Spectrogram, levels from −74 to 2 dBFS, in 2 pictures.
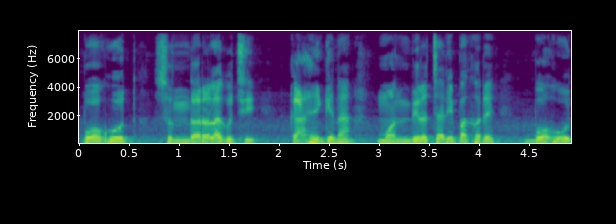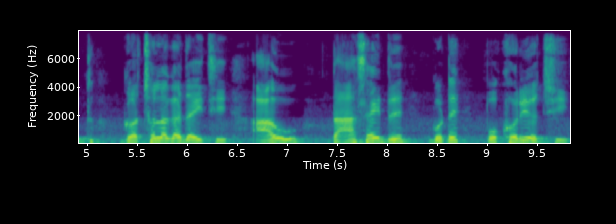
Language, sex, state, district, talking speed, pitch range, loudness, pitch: Odia, male, Odisha, Khordha, 100 wpm, 115-190 Hz, -13 LUFS, 165 Hz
